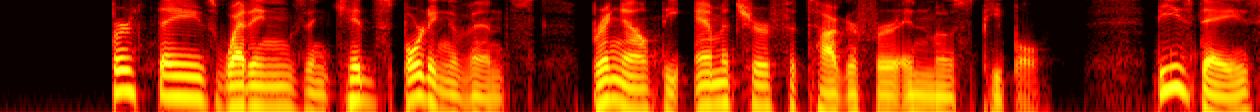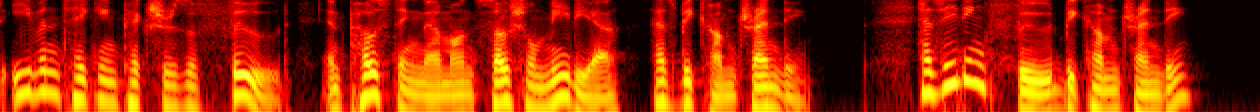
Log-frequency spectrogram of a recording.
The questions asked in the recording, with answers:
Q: Has eating food become trendy?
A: No, eating food hasn't become trendy.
